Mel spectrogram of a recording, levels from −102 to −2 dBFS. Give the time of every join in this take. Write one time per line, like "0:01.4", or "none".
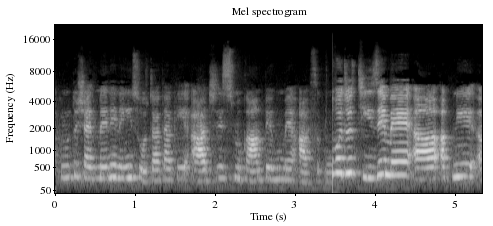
0:03.4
